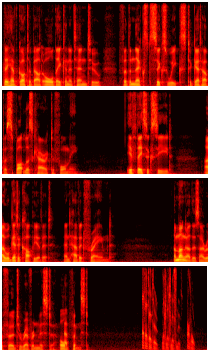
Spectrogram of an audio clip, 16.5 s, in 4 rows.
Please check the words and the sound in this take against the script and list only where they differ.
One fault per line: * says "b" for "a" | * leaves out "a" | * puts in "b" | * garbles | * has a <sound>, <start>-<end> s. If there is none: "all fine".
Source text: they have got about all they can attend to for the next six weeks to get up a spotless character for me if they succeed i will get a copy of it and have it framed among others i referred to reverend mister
* garbles
* has a chirp, 15.2-16.2 s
